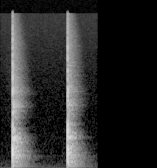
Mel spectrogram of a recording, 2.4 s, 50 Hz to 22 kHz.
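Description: Small drum (bębenek) struck twice with a beater, the strokes about 0.8 s apart, each a sharp hit that dies away quickly.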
